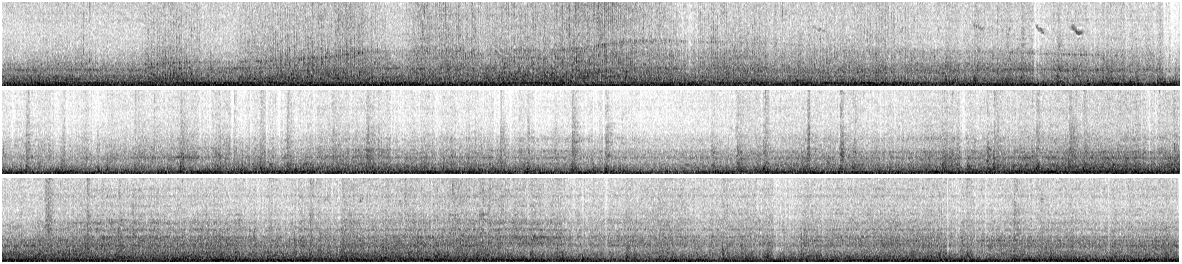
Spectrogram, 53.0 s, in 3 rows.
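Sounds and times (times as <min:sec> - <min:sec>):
low engine drone: 0:00.0 - 0:15.6
clickety-clack of rail joints: 0:00.0 - 0:53.0
train wheels rumbling on rail: 0:00.0 - 0:53.0.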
